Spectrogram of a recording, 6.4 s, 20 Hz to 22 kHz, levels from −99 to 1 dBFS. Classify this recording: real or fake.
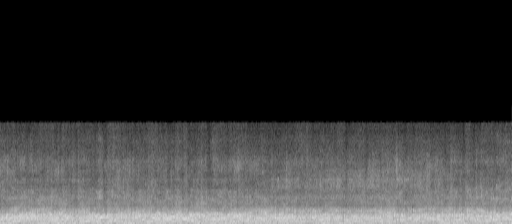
fake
